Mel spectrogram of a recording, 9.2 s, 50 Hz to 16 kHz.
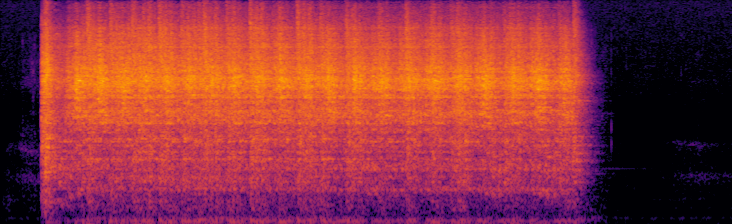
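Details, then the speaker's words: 1979 Corvette with a new crate motor on its first start attempt, sediment seen in the fuel filter: steady cranking at about 3.5 compressions a second for six seconds with no firing; owner suspects ignition timing is way off. "that sounds like she's way out of time all right we're getting"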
